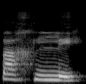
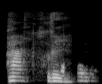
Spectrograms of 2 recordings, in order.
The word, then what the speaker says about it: parler: There is no r sound in the end.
